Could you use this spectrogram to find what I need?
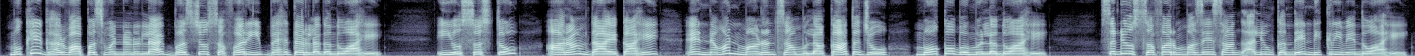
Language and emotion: Sindhi, happy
